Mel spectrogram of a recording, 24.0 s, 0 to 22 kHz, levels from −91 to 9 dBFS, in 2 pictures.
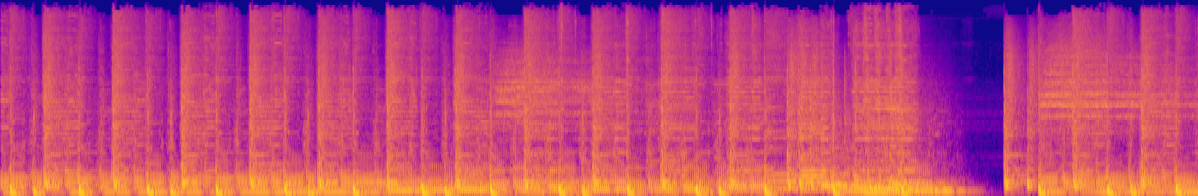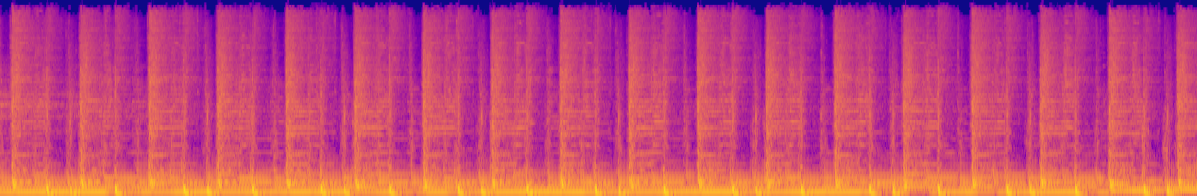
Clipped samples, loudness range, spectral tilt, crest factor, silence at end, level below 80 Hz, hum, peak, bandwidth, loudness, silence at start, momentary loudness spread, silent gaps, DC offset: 0.2%; 1 LU; -4.5 dB/octave; 12 dB; 0 s; -16 dBFS; none; 0 dBFS; over 20 kHz; -13 LUFS; 0 s; 3 LU; none; under 0.1%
